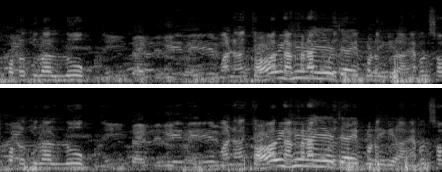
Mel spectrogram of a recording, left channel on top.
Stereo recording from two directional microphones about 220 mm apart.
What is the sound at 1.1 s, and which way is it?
Speech, 50° right (ahead or behind).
